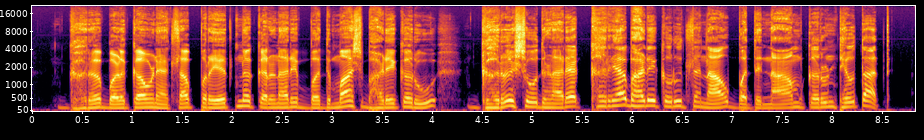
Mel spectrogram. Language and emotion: Marathi, disgusted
